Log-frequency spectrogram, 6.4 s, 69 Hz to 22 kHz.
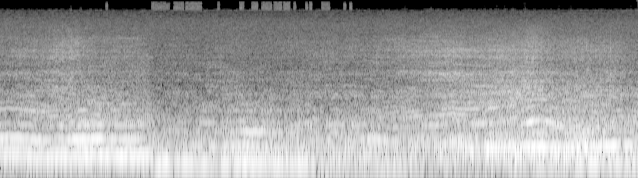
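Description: Dirt-track race cars at Putnam County Speedway come out of the fourth turn in a 1992 S.T.A.R.S. series race, their engines forming a loud, continuous roar that shifts pitch as they pass.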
